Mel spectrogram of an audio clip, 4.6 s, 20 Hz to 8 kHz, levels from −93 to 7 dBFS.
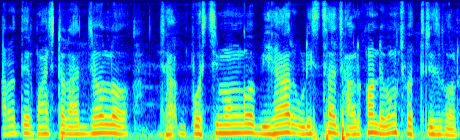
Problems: constant background noise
